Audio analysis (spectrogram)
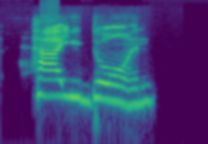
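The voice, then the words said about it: Imitates a TV character's accent. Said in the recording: “I can't do the accent. You have to do it for me. ... Perfect. That's it. ... One accent I can do.”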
